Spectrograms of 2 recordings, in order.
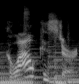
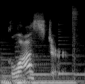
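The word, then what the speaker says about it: Gloucester: Like originally, I said glalcaster instead of Glouester.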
